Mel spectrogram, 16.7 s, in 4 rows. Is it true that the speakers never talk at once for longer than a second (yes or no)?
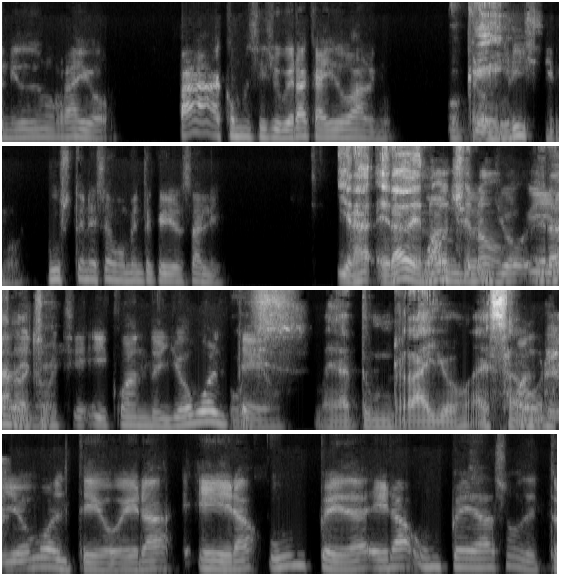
no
